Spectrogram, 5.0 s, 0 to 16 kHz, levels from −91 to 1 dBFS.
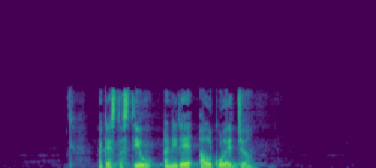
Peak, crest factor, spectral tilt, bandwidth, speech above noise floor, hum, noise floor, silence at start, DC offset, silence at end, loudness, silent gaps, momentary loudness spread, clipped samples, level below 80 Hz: -4 dBFS; 18 dB; -5 dB/octave; 8 kHz; 67 dB; none; -87 dBFS; 1.3 s; under 0.1%; 1.65 s; -20 LUFS; none; 10 LU; under 0.1%; -60 dBFS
